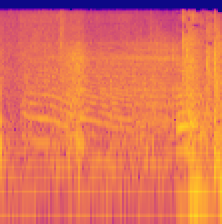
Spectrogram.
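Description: A wavering, pitched sound whose tones glide downward, then a door slams shut hard near the end, the loudest sound here.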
